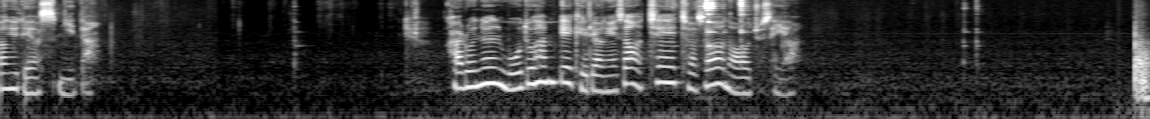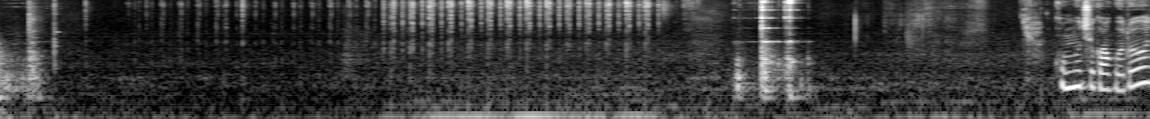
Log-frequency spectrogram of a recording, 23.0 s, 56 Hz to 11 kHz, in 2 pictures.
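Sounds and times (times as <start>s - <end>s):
sharp clinks: 6.8s - 7.7s
metal sieve tapping: 6.8s - 7.8s, 9.6s - 9.9s.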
